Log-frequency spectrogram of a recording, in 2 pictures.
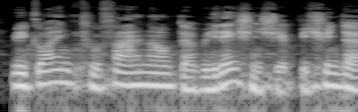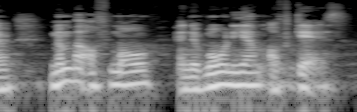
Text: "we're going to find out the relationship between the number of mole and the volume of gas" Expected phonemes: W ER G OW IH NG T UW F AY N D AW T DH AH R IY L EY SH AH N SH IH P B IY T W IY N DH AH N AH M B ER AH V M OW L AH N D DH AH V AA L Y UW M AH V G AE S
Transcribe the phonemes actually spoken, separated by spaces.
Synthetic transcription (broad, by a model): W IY G OW IH NG T UW F AY N AW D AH R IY L EY SH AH N SH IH P B IY T W IY N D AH N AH M B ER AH F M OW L AH N D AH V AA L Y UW M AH F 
